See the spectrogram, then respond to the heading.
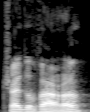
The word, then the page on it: Tregavarah: English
